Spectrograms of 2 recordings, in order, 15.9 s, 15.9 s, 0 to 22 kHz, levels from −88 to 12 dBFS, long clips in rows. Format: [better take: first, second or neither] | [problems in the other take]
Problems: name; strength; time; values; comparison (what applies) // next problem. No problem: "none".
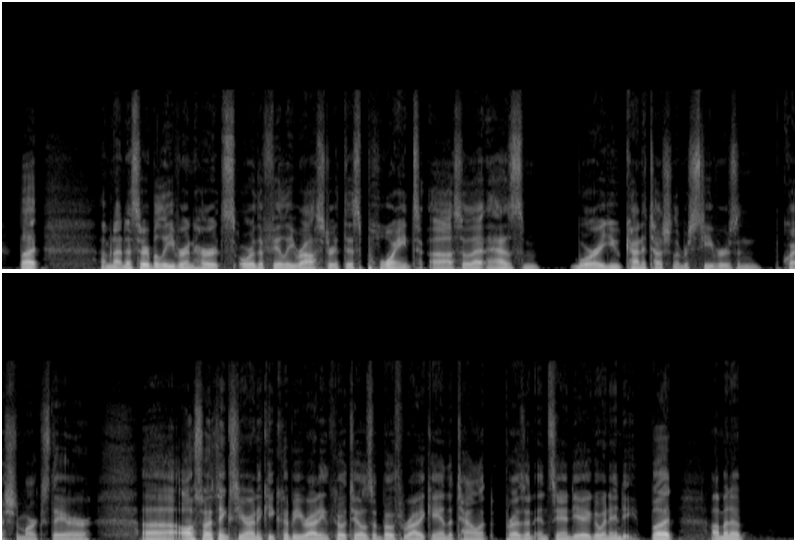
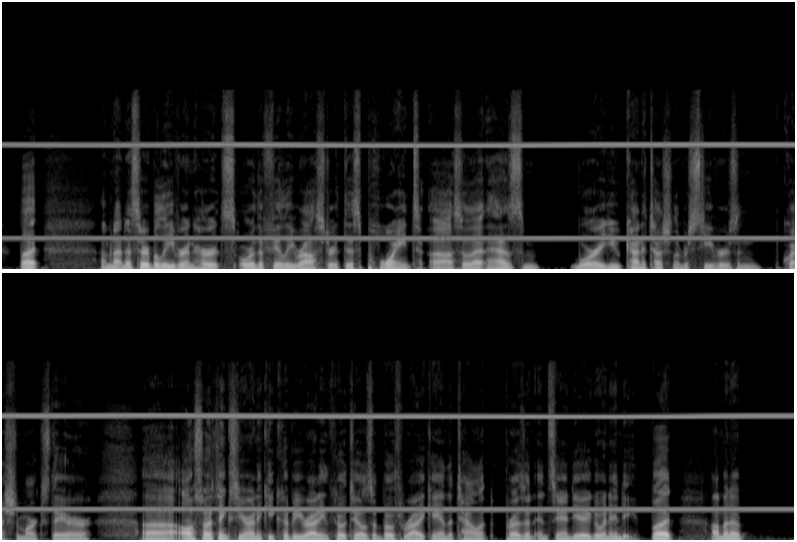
first | high-pitched whine; loud; throughout; 2.5 kHz, 7 dB below the speech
